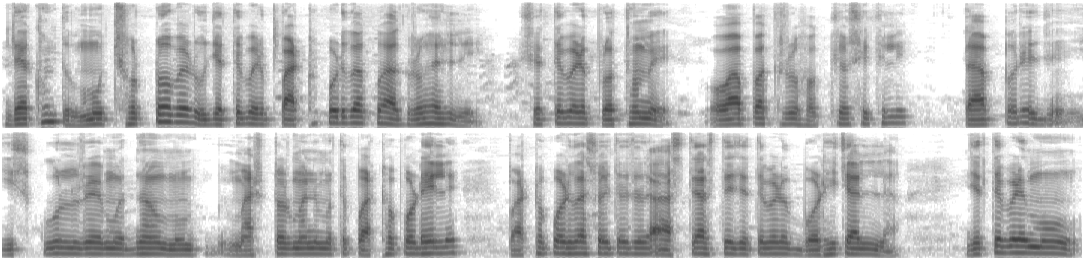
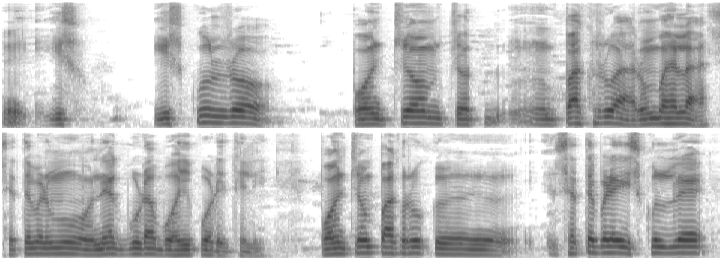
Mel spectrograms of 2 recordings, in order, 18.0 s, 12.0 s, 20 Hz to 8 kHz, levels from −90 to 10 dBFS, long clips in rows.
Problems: constant background noise, continuous background conversations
